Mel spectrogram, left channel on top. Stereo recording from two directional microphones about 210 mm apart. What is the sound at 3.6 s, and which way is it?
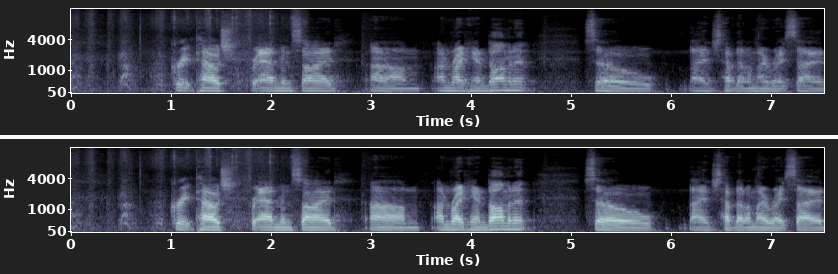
Speech, 15° right (ahead or behind).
